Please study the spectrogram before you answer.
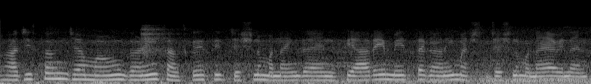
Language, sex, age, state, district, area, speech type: Sindhi, female, 30-45, Rajasthan, Ajmer, urban, spontaneous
